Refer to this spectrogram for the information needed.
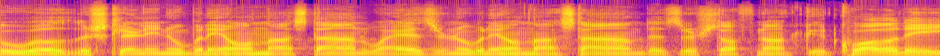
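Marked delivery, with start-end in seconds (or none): none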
